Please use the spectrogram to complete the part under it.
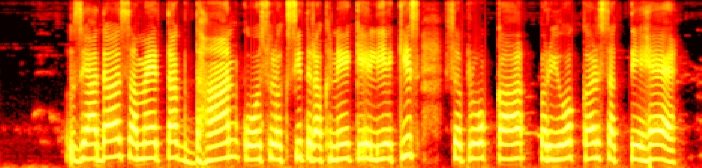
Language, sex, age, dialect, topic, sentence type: Hindi, female, 25-30, Marwari Dhudhari, agriculture, question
